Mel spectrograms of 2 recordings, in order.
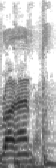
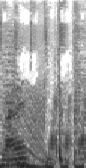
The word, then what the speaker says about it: Rohan: Welcome, Rohan. Easy. It's actually pronounced Rowan.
